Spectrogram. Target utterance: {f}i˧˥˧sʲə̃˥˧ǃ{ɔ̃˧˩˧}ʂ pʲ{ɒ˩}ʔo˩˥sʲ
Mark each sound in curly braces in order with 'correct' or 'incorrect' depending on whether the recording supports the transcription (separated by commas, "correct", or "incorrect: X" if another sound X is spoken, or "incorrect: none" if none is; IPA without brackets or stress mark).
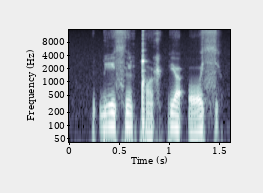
incorrect: ɓ, incorrect: ɔ̃˩, incorrect: ɒ˥˧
